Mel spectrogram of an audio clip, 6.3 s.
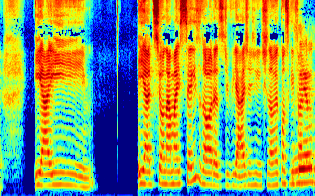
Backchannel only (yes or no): yes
